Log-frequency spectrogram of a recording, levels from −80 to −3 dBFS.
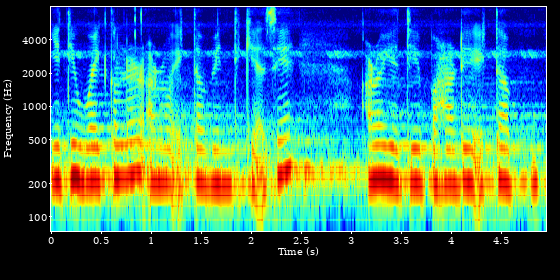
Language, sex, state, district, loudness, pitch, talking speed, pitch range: Nagamese, female, Nagaland, Dimapur, -14 LUFS, 210 Hz, 155 wpm, 205-225 Hz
